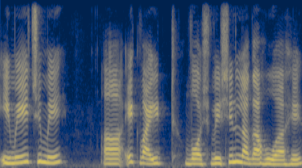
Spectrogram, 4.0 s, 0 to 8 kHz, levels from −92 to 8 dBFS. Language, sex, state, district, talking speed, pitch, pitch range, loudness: Hindi, female, Uttar Pradesh, Etah, 135 wpm, 245 Hz, 230-285 Hz, -12 LUFS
